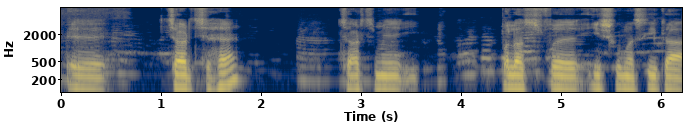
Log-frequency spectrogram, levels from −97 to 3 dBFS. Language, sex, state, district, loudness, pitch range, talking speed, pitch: Hindi, male, Bihar, East Champaran, -21 LUFS, 125-200 Hz, 105 wpm, 140 Hz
